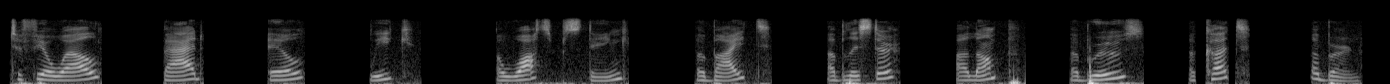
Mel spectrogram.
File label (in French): anglais health; vocabulaire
